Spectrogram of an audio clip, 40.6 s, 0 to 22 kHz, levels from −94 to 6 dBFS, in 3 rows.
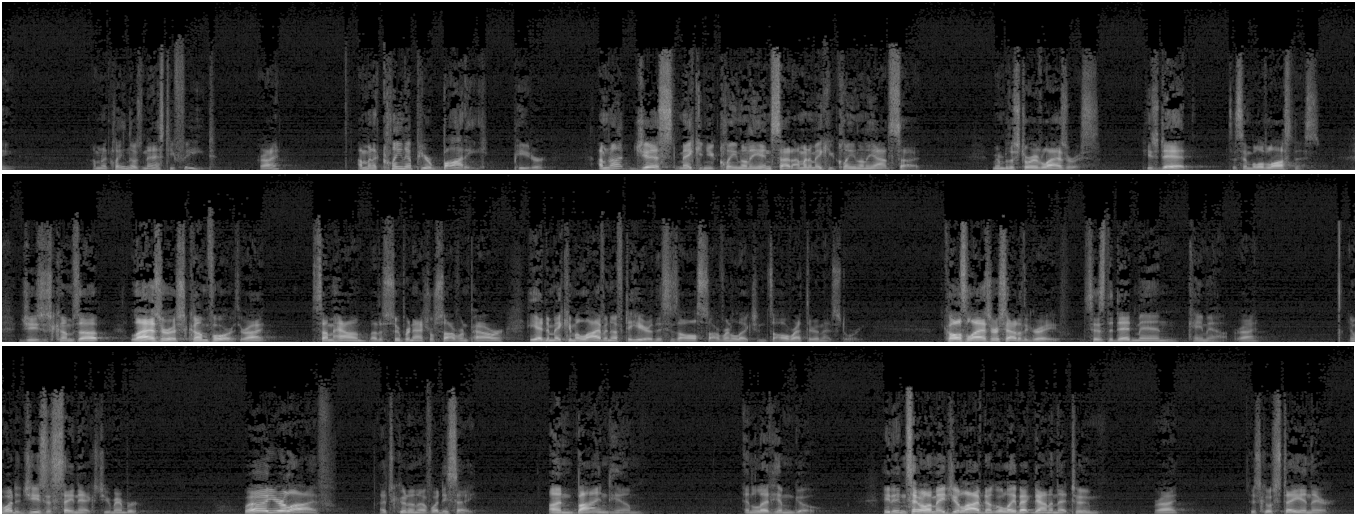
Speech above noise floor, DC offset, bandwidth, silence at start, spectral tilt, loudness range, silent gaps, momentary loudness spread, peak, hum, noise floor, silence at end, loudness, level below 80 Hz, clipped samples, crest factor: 34 dB; under 0.1%; over 20 kHz; 0 s; -3 dB/octave; 10 LU; none; 20 LU; -4 dBFS; none; -65 dBFS; 0.25 s; -31 LUFS; -70 dBFS; under 0.1%; 30 dB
